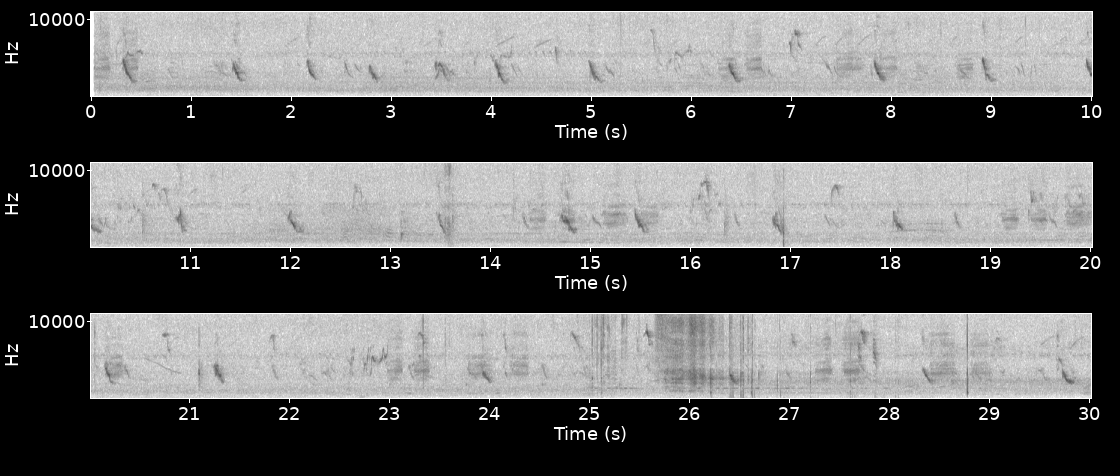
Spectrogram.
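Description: Birds chirping: short, high chirps that slide downward, repeated roughly once a second. Near the end there is a brief, louder noisy burst.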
